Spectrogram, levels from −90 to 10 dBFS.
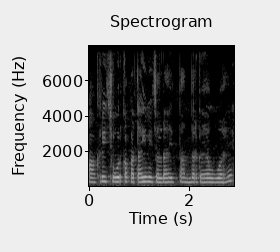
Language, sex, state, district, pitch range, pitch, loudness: Hindi, female, Uttar Pradesh, Budaun, 235-260 Hz, 240 Hz, -30 LUFS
